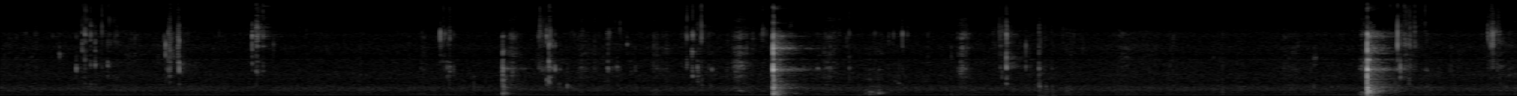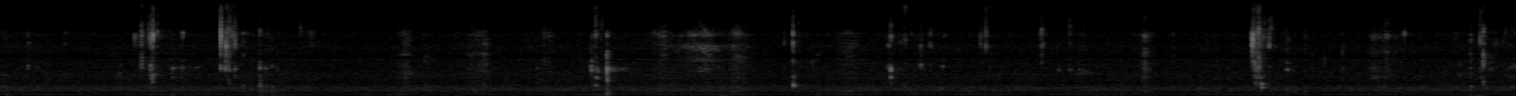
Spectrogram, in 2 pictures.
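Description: Close, soft chewing of boiled egg and tomato, with scattered wet squishes and a couple of sharper bites against a low steady background hum.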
